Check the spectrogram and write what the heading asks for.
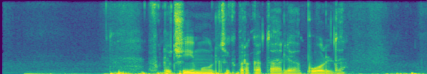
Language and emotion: Russian, sad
